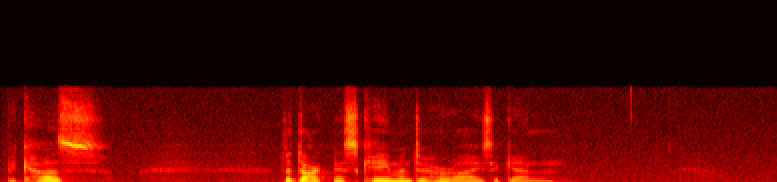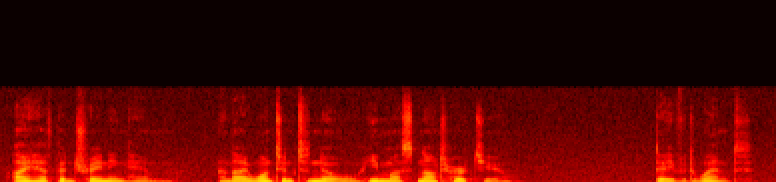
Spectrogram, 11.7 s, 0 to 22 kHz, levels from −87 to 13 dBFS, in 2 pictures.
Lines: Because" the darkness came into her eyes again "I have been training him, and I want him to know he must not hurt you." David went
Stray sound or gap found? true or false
false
